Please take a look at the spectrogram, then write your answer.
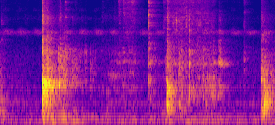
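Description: Gram flour being mixed with a ground paste of ginger, garlic and green chilli for crisp, layered alu vadi, giving a few scraping, clattering utensil strokes against a vessel with quiet gaps between them.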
